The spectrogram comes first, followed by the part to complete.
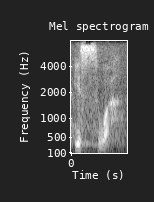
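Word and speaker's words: إسوة: Uswatun hasanah, uswah, atau dalam riwayat lain dibaca iswah. Ya, Imam Warash dari Imam Nafi' itu membacanya laqad kana lakum fi Rasulillahi iswatun hasanah. Dibaca kasrah. Ya.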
